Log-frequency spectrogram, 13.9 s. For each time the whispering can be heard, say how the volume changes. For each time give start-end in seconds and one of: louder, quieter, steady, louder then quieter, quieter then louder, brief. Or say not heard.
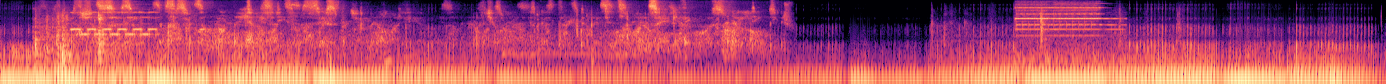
0.4-7.9 quieter then louder.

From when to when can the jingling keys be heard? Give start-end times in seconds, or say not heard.
not heard.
